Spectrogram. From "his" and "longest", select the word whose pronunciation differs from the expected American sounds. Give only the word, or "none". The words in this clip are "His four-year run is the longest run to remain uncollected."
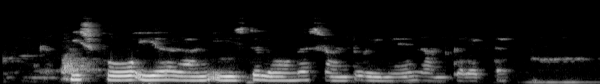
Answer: his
